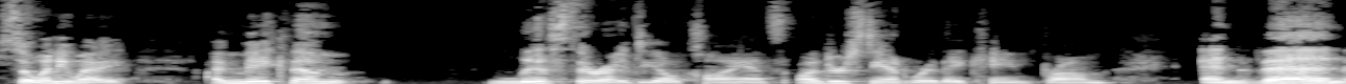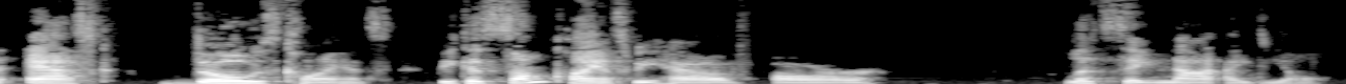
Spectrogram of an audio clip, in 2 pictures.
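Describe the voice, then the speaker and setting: A small business coach appears as a podcast interview guest, chatting in a lowish, husky voice at a slow pace. She keeps checking in with listeners, frequently asking "right?"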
